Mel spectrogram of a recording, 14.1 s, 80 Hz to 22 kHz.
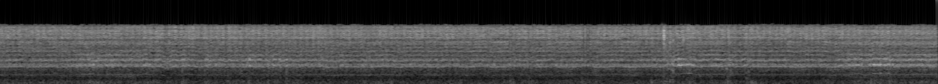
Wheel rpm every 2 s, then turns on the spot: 110, 120, 110, 110, 120, 120, 110.
none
